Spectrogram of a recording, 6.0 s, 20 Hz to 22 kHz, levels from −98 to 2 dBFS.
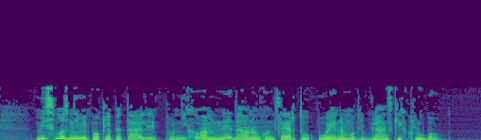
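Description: MP3 compression affects the whole of this speech clip, and the damage is plainly audible. Nothing survives above 8.4 kHz, so the top end sounds dull and s sounds lose their edge. Weak frequency detail flickers in and out from frame to frame, which gives a watery, swirly texture. The likely cause is an encoder short of bits, cutting the treble and discarding quiet components, which fits a bitrate around 32 kbps.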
